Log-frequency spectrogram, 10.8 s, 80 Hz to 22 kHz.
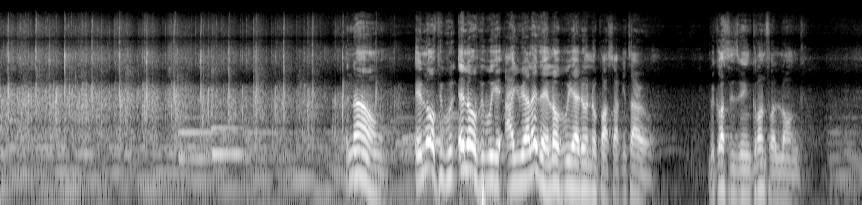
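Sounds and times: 
crowd clapping: 0:00.0 - 0:05.6
speech: 0:04.4 - 0:10.1.

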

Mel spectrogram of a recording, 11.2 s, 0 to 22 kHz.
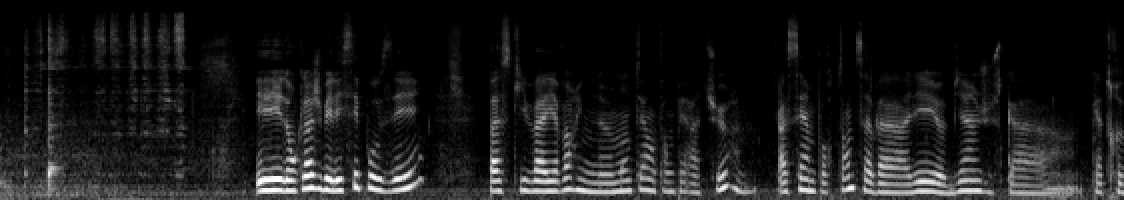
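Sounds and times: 
granules being stirred into hydrolat in a bowl for homemade laundry detergent: 0:00.2 - 0:02.0
speech: 0:02.6 - 0:04.3, 0:04.9 - 0:11.2.

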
